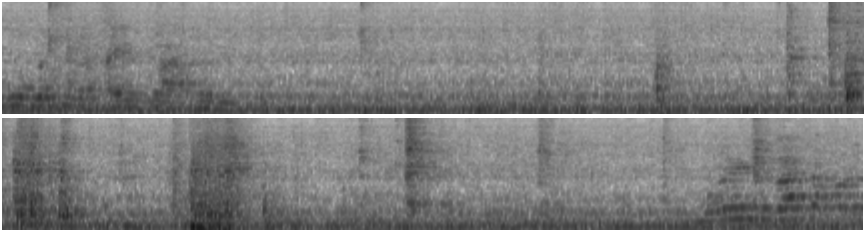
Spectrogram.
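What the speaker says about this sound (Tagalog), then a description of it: "At maghugas na tayong plato dito." Plates and dishes being washed at a home kitchen sink, with soft clinks and scrapes under steady running water and a voice talking over it, while adobong sitaw cooks nearby.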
